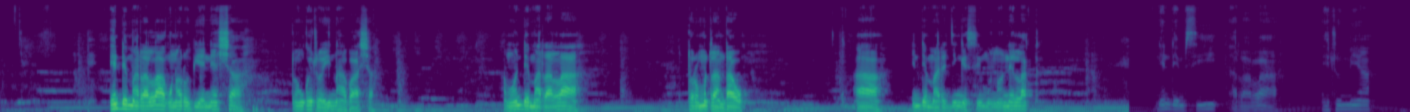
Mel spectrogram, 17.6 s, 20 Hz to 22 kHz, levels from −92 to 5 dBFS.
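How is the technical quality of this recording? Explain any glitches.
The speech clip has one clear fault, starting at 14.10 s and running to the end at 17.63 s. The level drops by about 31 dB and the voice turns faint. The likely cause is one channel inverted: the common centre content cancels when the channels are summed to mono.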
